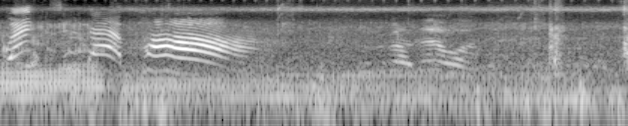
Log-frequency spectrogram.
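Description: A child's wordless high-pitched vocal sounds: a loud squeal that glides down in pitch about a second in, then shorter calls near the three-second mark.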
